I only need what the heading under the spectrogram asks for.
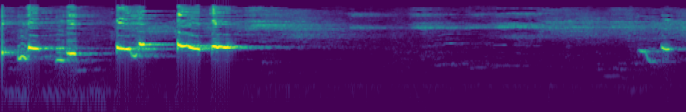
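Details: Straw-headed bulbul, called cucak rowo, singing bursts of rich liquid whistled notes around the middle pitch range, slurring down and up, then a pause with faint background hiss and a short whistled phrase at the end.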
